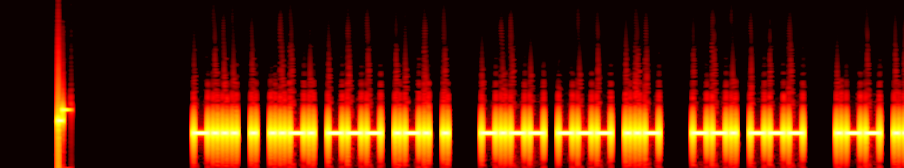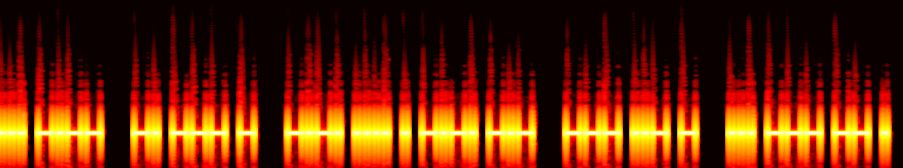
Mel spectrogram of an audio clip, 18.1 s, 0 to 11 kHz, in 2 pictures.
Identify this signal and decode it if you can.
Morse code, heard as a keyed tone, about 25 wpm, 700 Hz. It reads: BEFORE YOU GO WHY NOT CHECK OUT SOME
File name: Sets of 9 Words - 25wpm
